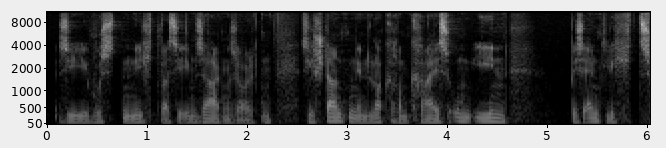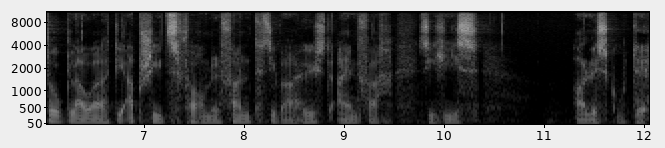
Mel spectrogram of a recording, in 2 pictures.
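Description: A man reading a novel aloud in an expressive, dramatic narration. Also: deep voice. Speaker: audiobook reader. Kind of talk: literary audiobook narration.

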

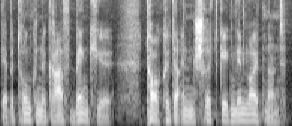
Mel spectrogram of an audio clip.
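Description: A man reading a novel aloud in an expressive, dramatic narration. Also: sits low, moderate pace, slightly rough. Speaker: audiobook reader. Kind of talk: literary audiobook narration.

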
